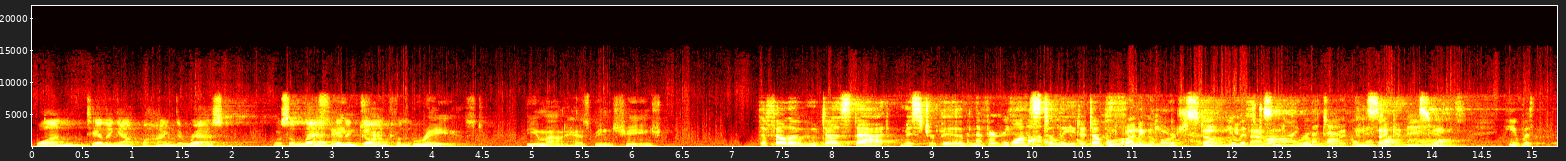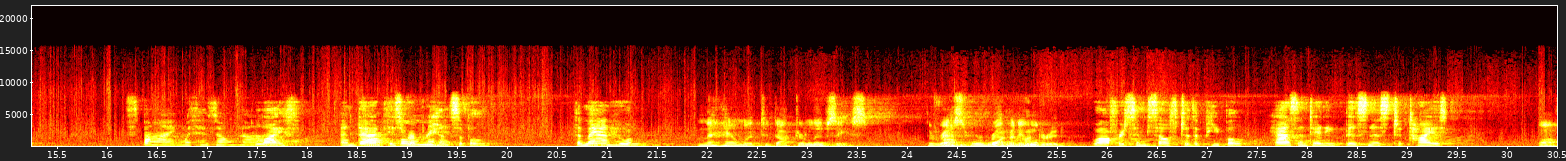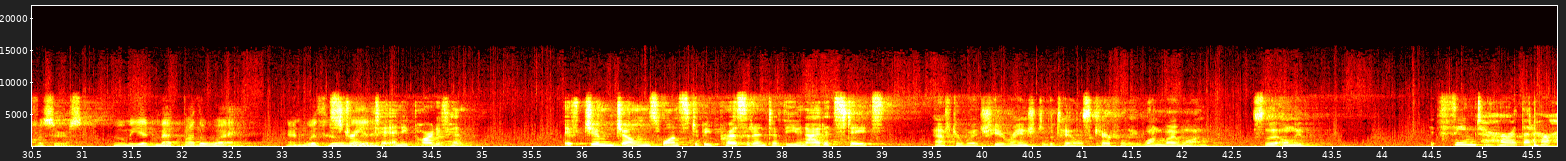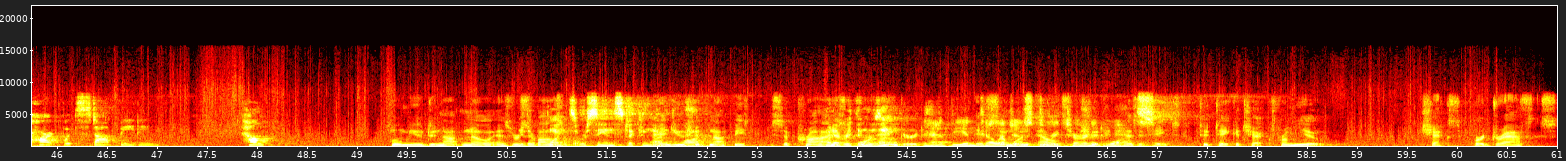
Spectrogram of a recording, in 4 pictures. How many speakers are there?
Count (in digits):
5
